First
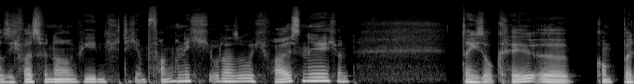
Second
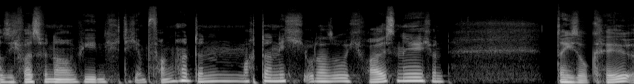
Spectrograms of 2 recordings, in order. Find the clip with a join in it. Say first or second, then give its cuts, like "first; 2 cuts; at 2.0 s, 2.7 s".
first; 1 cut; at 1.8 s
